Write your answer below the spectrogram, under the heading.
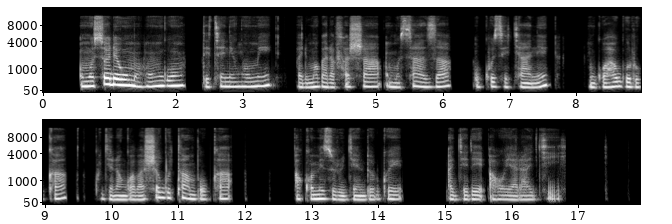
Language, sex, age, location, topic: Kinyarwanda, female, 18-24, Kigali, health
